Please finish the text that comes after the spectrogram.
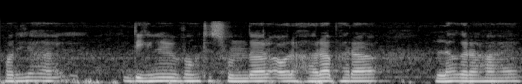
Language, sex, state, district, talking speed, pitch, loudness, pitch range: Hindi, male, Chhattisgarh, Sukma, 125 wpm, 155 Hz, -17 LUFS, 150-155 Hz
